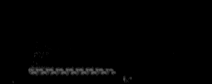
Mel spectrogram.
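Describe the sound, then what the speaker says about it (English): A phone rings once, a short bright electronic trill about a second long, faint and alone, followed by a few soft clicks. "sorry, my phone's ringing"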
